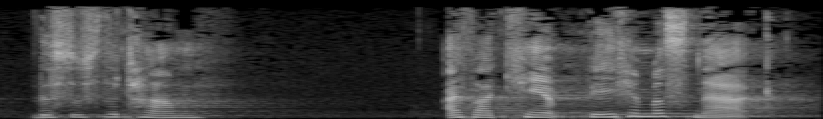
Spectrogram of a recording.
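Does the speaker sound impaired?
Yes: cleft lip and palate; congenital, severe, round-the-clock feeding in infancy, surgery once birth weight reached to enable eating and talking.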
